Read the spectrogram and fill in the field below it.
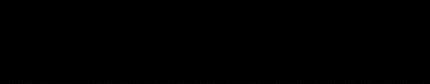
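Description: Fabric rustles faintly as a person shifts on a soft cushion.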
